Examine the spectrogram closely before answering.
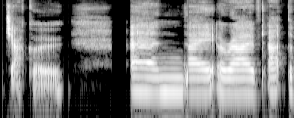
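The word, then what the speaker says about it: Jacó: And I was going on a bus to Jaco, which is, it's spelled like Jaco, like Jacko.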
